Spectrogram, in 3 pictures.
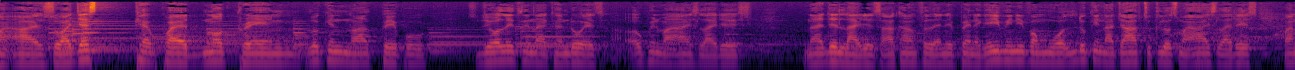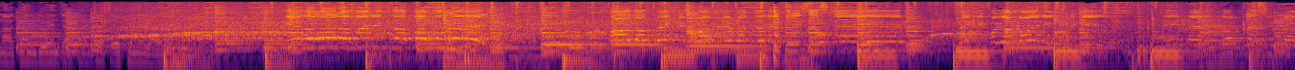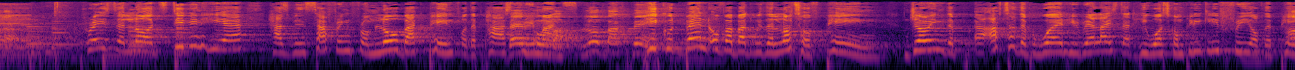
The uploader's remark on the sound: Preached at the Korle Gonno Cathedral in 2001.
